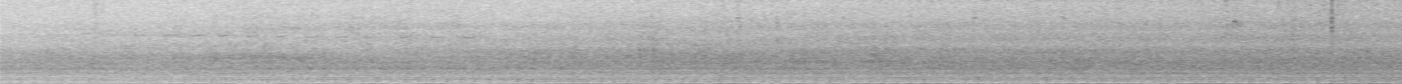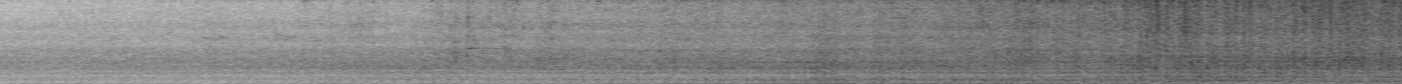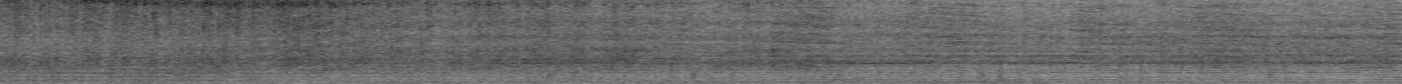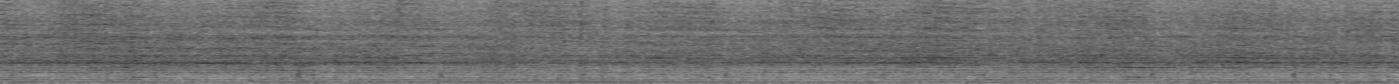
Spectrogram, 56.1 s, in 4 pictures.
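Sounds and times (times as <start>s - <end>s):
diesel locomotives working hard: 0.0s - 56.0s
steel wheels clicking on rails: 18.1s - 38.6s.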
